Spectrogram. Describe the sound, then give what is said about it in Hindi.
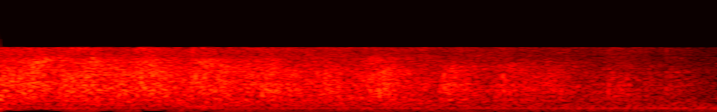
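Faint applause for a participant who gave a clever answer. Soft, continuous clapping holds at a low level, then gradually tapers off at the end. “भी इनके लिए तालियां बजा दो.”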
